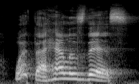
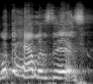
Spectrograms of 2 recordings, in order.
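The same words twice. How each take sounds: First: Said in the usual way. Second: Retelling own shocked laugh; laughing disbelief. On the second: Retold or imitated. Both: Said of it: "I was like".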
